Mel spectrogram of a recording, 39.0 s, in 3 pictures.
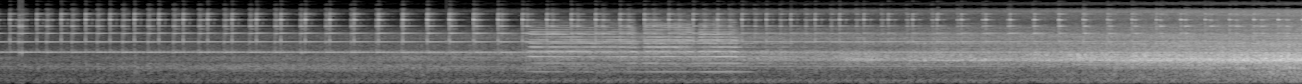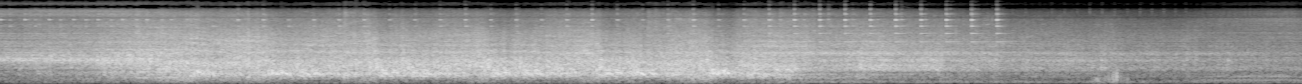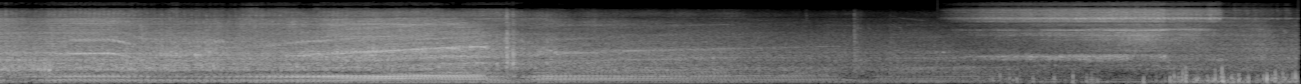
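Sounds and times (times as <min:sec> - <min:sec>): level-crossing bell ticking: 0:00.0 - 0:23.3
passenger train passing: 0:02.3 - 0:31.6, 0:35.4 - 0:39.0
motorcycle pulling away: 0:26.5 - 0:34.6.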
